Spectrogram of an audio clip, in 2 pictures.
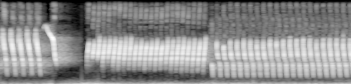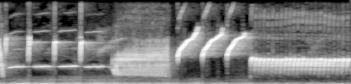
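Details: Canary song used as a tutor recording to train other canaries, built from rapid buzzy trills, mid-pitched rattling rolls and repeated upward-sweeping whistles, each phrase lasting about a second before switching to the next.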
